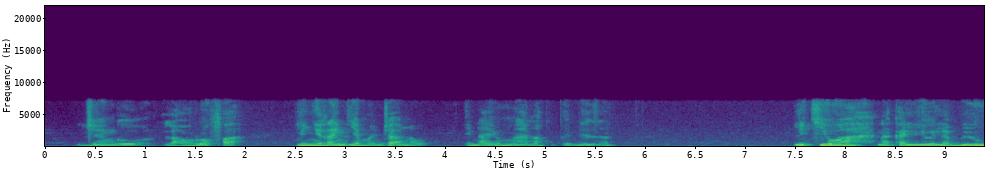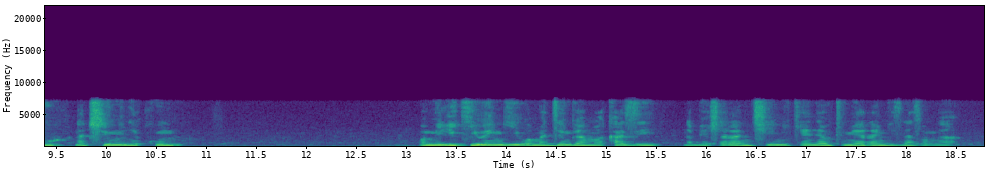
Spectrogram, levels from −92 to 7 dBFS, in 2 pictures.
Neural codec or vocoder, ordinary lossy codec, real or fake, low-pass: none; Opus, 64 kbps; real; 7.2 kHz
